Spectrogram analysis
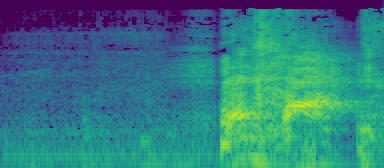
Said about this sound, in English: And I have to sneeze.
